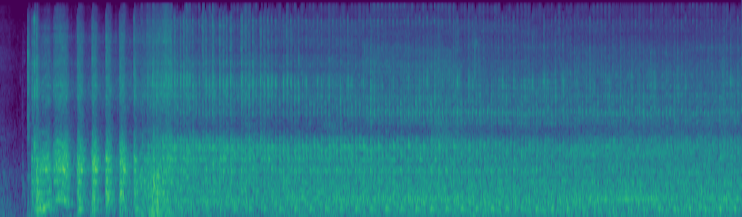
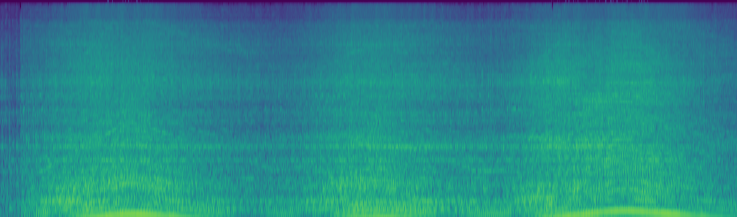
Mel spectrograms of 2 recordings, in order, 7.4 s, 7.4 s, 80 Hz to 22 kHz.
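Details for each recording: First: Fiat Doblo Cargo van, old diesel with 140-something thousand miles, started on a cold day before its MOT: a few cranks, then a steady clattery idle with no distinct knock; the owner thinks it sounds worse on the road, and the cause is unconfirmed. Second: Fiat Doblo Cargo diesel van revved during a cold-day pre-MOT check. Owner said it sounds different on the road, but three clean rev blips rise and fall smoothly with no knocks or rattles: normal diesel revving.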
